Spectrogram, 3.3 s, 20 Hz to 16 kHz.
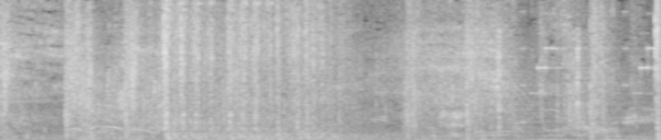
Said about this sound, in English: I still have some ammo in my M14. I'll just use it.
